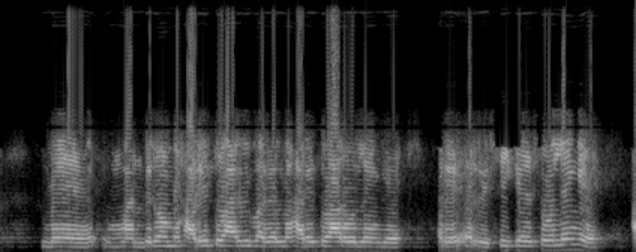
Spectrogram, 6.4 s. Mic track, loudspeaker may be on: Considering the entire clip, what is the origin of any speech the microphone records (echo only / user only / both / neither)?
echo only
